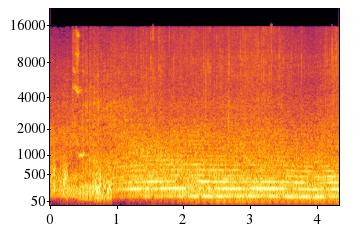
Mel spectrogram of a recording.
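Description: A riding mower engine hums as it approaches.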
